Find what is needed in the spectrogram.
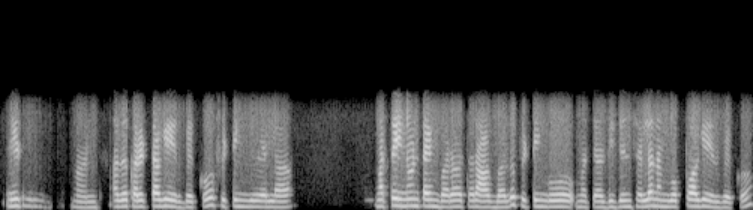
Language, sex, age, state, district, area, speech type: Kannada, female, 18-30, Karnataka, Vijayanagara, rural, conversation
